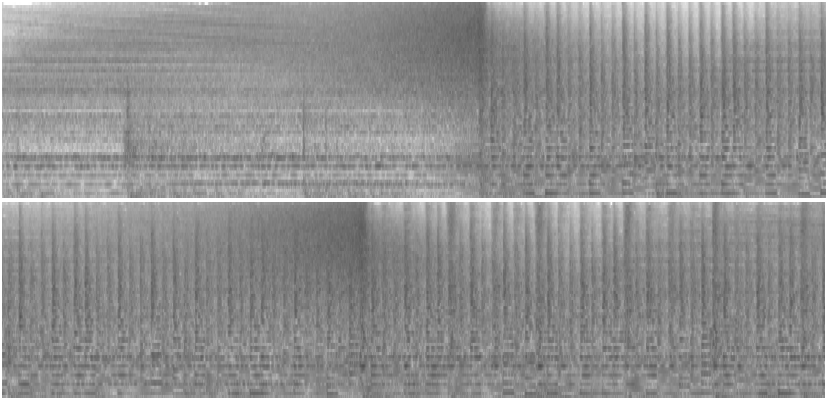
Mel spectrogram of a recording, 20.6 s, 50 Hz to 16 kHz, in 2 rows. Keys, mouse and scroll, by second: 2.1-3.3 middle drag, 3.9-4.9 middle drag, 6.0 click, 6.9 click, 9.1 click, 12.5 ., 14.1 4, 14.5 Return, 17.0-18.1 middle drag, 19.5-20.5 drag.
